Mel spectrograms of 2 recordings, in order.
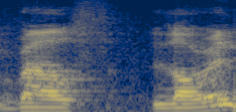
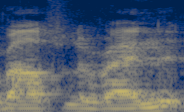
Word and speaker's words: Ralph Lauren: And it's this yellow shirt by Ralph Lauren, or Ralph Lauren, depending on how you like to pronounce it.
